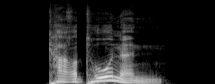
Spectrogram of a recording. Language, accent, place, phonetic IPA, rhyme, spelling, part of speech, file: German, Germany, Berlin, [kaʁˈtoːnən], -oːnən, Kartonen, noun, De-Kartonen.ogg
- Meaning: dative plural of Karton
